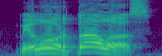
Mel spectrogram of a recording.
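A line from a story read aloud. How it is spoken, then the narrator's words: Indignant howl. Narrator (Russian): Возмущенно взвыл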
